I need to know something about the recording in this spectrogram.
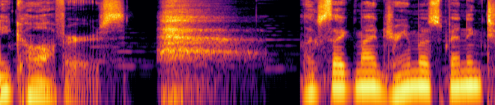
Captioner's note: sighs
